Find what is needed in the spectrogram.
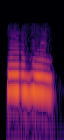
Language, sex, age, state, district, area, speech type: Assamese, female, 30-45, Assam, Udalguri, rural, conversation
